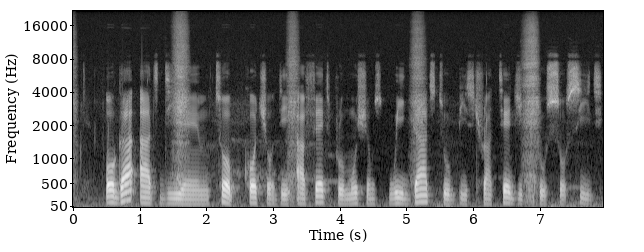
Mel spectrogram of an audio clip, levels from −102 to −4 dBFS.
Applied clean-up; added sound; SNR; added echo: none; Respiratory sounds; 16 dB; none.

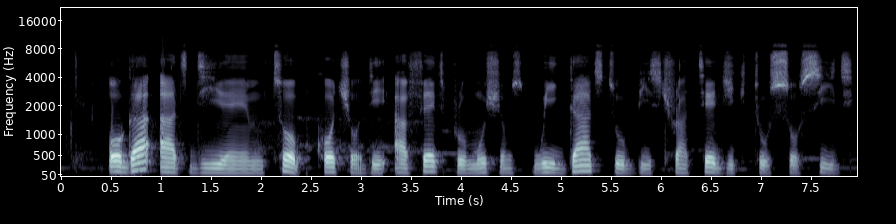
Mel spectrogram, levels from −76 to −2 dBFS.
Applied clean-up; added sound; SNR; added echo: none; none; none; none.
